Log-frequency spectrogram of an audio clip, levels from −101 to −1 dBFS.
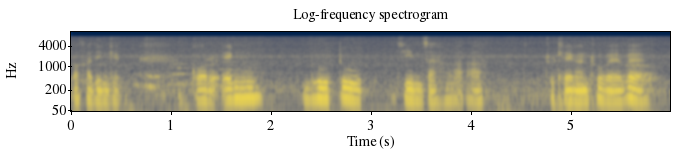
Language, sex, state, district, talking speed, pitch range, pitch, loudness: Mizo, male, Mizoram, Aizawl, 150 wpm, 100-115 Hz, 105 Hz, -18 LUFS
